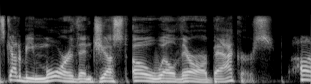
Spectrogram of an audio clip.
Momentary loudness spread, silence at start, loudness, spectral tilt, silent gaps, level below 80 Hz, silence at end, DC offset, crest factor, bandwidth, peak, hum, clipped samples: 9 LU; 0 s; -16 LUFS; -5 dB/octave; none; -58 dBFS; 0 s; under 0.1%; 14 dB; 10.5 kHz; -2 dBFS; none; under 0.1%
